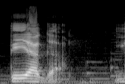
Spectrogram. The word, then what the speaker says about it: the: Na palavra the, tem o TH. E sempre que tiver o TH, você vai colocar a língua entre os dentes e pronunciar com o som de Z ou S. Neste caso, é com Z, ficando the, the.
